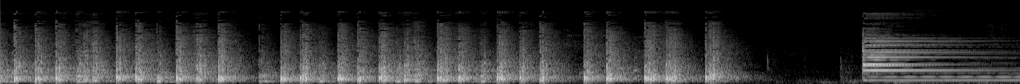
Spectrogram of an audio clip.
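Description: Hand-beaten frame drums played in a fast, even rhythm of about four strokes a second, stopping abruptly about seven seconds in. After a brief silence, a single struck note rings out and slowly dies away.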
